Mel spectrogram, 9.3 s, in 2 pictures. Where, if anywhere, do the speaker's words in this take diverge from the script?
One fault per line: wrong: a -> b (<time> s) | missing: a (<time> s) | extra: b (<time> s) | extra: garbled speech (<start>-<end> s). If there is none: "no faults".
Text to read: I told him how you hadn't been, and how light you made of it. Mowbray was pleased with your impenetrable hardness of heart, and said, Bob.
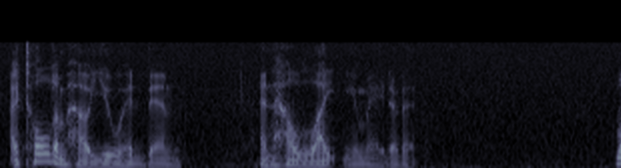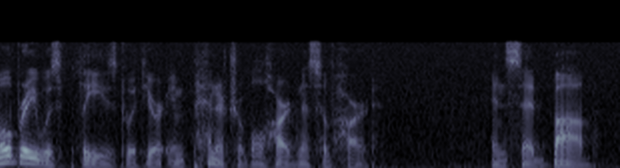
wrong: hadn't -> had (0.9 s)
